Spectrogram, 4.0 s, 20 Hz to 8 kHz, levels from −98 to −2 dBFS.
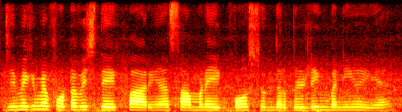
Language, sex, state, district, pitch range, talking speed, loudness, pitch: Punjabi, female, Delhi, New Delhi, 195-210 Hz, 255 wpm, -18 LUFS, 200 Hz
